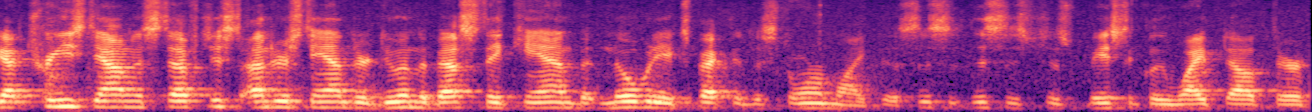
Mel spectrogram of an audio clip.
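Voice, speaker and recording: The tone is bright and sharp, with ordinary pitch variation. The pace is very fast. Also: man. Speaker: county supervisor. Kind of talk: public meeting address. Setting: community meeting room with crowd. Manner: loud.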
